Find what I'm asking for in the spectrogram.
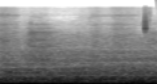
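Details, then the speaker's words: Home furnace after a burnt part and the thermostat were repaired: low steady hum with fresh airflow from the vent, no rattles, knocks or squeals; runs quietly, normal operation. "Tahimik siyang umaandar. Pero ba tahimik na umaandar? Ibig ko sabihin, hindi po siya maingay."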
